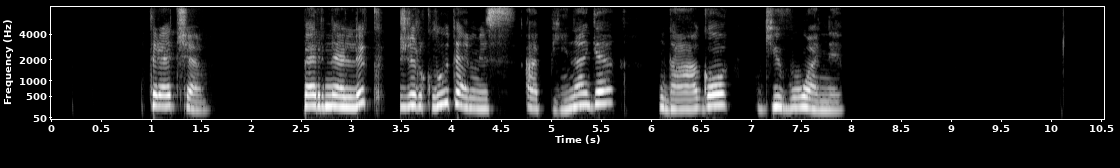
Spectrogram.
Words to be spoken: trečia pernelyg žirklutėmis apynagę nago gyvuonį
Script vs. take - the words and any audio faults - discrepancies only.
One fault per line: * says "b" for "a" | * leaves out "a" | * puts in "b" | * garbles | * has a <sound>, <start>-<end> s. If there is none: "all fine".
all fine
